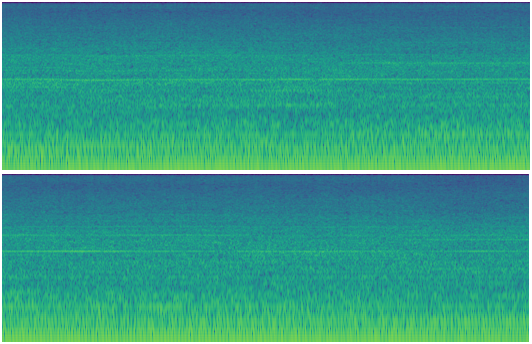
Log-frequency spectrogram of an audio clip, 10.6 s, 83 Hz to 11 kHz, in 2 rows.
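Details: Generac Guardian 16kW standby generator, refurbished after battery exploded, first test run on 3,000 W heater load with shroud off (brief run, could overheat): steady even low drone, faint constant whine, no misses, knocks or surging; runs and puts out power normally.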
